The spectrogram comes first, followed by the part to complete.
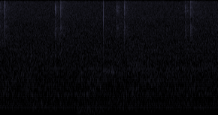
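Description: Faint computer mouse clicks, in quick pairs about four times, over quiet room tone.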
